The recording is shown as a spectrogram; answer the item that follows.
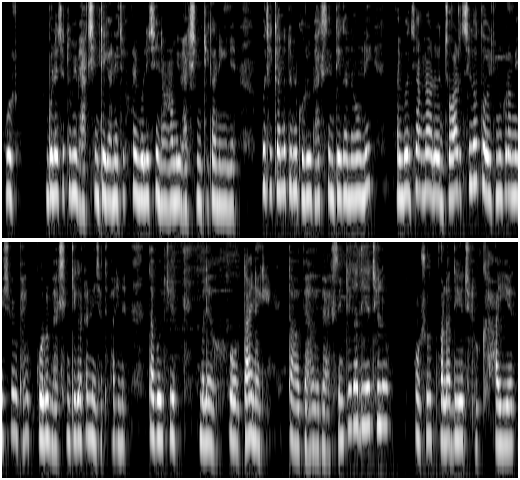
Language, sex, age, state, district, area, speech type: Bengali, female, 18-30, West Bengal, Dakshin Dinajpur, urban, spontaneous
